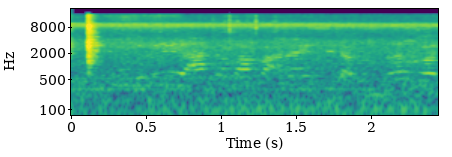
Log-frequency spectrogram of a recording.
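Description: Two quick clicks of small motorcycle engine parts being handled, right at the start, while the piston and its pin clips are readied for fitting; then a low background with faint distant voices.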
